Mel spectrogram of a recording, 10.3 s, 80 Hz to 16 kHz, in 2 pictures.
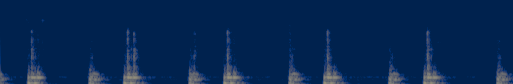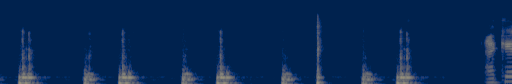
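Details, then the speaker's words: Regular heartbeat near 60 a minute; the second heart sound is split into two close components: a split S2 in a different heart recording from earlier examples, played for teaching. "Creo que igual es eh desdoblamiento R2 R2. Exacto. No, en esa parte traten de no dudar. Igual era desdoblamiento, pero notaron que era distinto el sonido del corazón, distinto el audio, pero igual era de R2."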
